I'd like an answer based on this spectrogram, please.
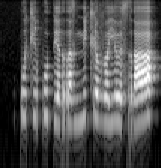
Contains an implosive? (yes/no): no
